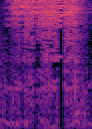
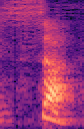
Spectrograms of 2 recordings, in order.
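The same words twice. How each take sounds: First: A pure hissing sound with no vowel after. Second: The hissing sound ends with an added weak vowel. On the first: The speaker calls it right. "which is just the very start of the sound and the soft sound" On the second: The speaker calls it wrong. "they're adding on an extra part to the sound that isn't there"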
